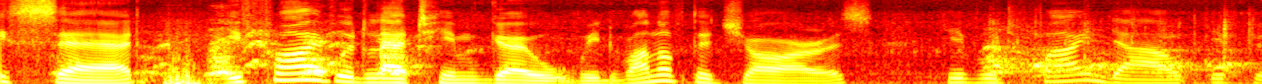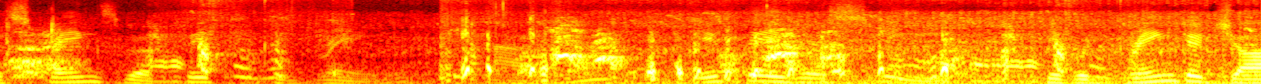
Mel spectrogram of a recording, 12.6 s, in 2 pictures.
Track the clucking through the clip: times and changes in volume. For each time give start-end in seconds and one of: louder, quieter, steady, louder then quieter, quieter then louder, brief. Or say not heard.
7.0-12.5 louder then quieter.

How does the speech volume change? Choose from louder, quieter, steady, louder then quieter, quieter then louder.
quieter then louder.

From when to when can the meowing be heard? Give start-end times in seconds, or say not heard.
not heard.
